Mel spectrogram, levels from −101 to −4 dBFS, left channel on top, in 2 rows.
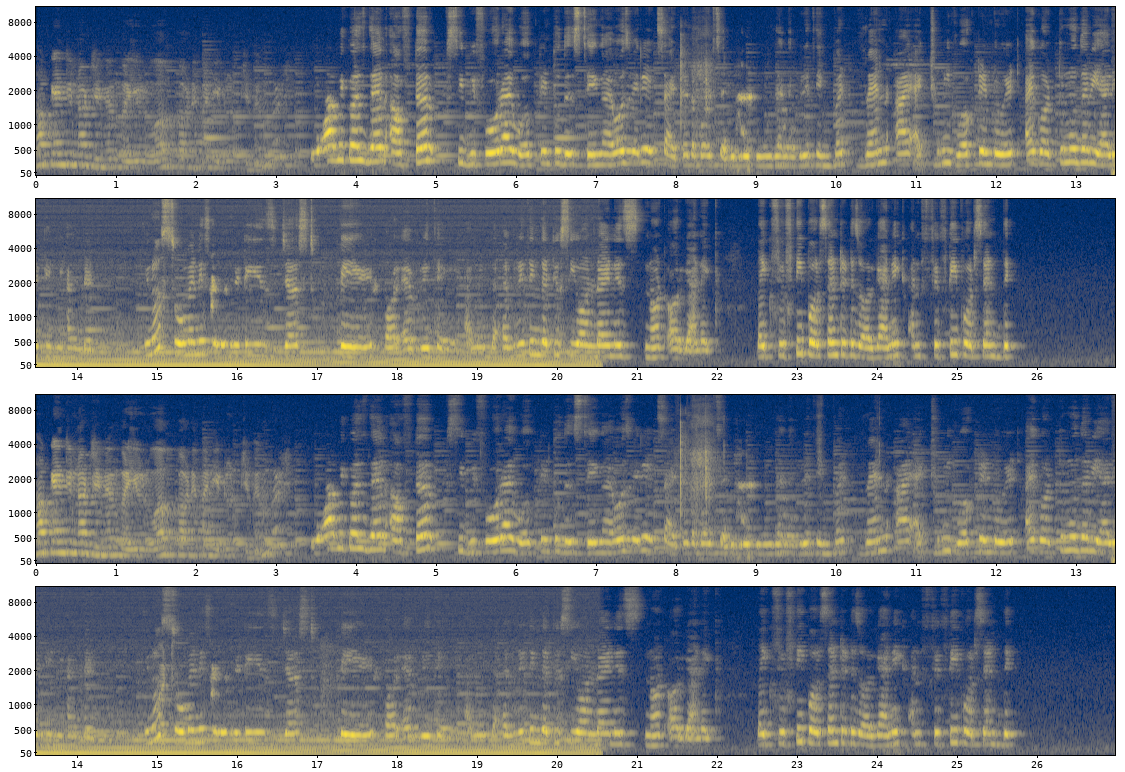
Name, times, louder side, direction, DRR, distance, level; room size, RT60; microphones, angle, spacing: voice 1, 0.0-3.3 8.1-8.5 14.9-15.3 17.0-17.3, right 5 dB, 40° right, 0.4 m, -32 dB
sound 1, 0.9-20.1, right 1 dB, 5° right, 2.5 m, -40 dB
voice 2, 3.4-14.2 14.8-16.9 17.3-21.9 22.5-25.6, left 3 dB, 55° left, 0.5 m, -20 dB
sound 2, 13.4-20.5, left 1 dB, 10° left, 1.3 m, -24 dB
6.5 x 3.6 x 2.2 m
head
